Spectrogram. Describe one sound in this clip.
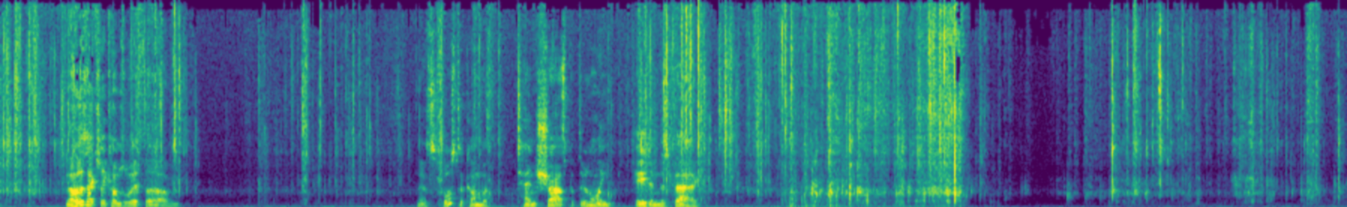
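Plastic toy parts click and rattle in a man's hands.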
